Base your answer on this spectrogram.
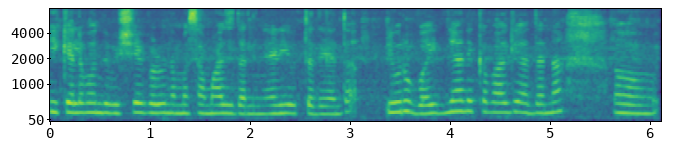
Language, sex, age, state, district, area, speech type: Kannada, female, 18-30, Karnataka, Dakshina Kannada, rural, spontaneous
